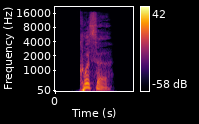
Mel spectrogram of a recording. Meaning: dative singular of Kuss
- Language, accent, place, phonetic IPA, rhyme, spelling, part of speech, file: German, Germany, Berlin, [ˈkʊsə], -ʊsə, Kusse, noun, De-Kusse.ogg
